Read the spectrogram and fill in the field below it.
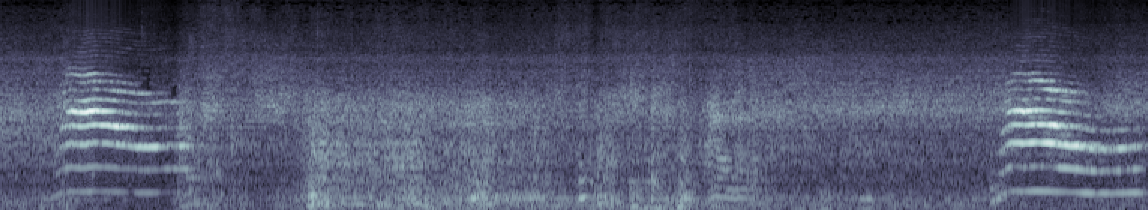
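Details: Pet cat meowing during a bath: one meow early, a long noisy gap with faint speech-like sounds and rustling, then another long, wavering meow near the end.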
